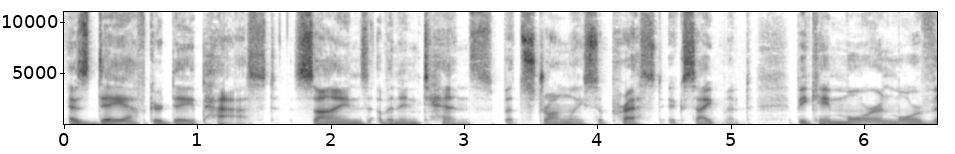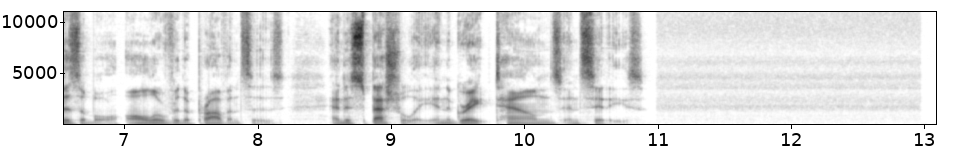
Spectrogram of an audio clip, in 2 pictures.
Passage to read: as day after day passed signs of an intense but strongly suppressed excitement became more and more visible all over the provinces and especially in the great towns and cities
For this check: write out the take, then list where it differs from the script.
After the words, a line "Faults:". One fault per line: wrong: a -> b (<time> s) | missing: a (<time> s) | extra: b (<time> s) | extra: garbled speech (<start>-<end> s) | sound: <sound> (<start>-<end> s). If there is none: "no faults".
as day after day passed signs of an intense but strongly suppressed excitement became more and more visible all over the provinces and especially in the great towns and cities
Faults:
no faults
